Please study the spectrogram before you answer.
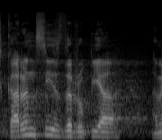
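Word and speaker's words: rupiah: Its currency is the rupia. I mean it's the correct actually the correct pronunciation rupia is yeah yeah the national symbol is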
